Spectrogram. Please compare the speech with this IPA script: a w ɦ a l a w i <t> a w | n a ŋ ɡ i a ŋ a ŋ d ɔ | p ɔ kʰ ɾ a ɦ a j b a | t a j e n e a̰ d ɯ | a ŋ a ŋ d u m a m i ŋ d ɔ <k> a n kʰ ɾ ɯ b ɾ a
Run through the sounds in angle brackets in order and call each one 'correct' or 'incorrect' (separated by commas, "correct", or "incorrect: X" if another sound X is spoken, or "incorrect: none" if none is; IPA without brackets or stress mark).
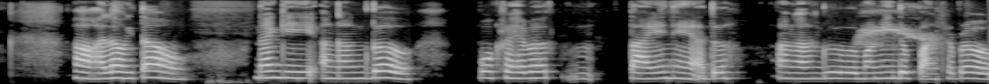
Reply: correct, incorrect: p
